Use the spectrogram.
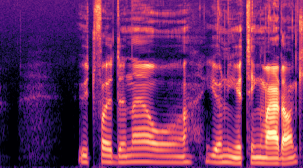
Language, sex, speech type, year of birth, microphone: Norwegian, male, spontaneous, 1988, Sennheiser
